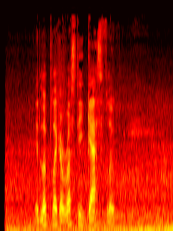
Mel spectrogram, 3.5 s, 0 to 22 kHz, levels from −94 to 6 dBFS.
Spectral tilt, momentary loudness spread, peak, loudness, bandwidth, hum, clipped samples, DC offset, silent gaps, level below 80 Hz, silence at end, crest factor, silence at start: -4.5 dB/octave; 18 LU; -8 dBFS; -27 LUFS; 16 kHz; none; under 0.1%; under 0.1%; none; -36 dBFS; 0 s; 20 dB; 0.1 s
